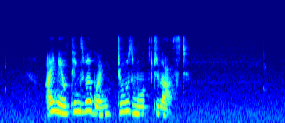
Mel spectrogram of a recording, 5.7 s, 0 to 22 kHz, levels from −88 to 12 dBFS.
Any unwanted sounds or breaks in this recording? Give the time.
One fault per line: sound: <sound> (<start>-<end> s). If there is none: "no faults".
no faults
